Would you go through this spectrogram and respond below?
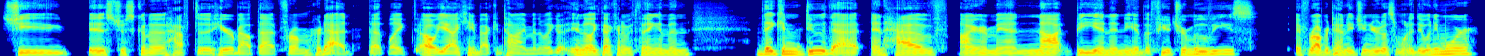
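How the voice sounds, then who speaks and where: A man's voice: mid-range voice, moderate pace, clear, resonant tone, dry recording, studio quality. A man hosting a film review podcast, talking casually and giving opinions in a rambling, self-interrupting way full of "like".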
